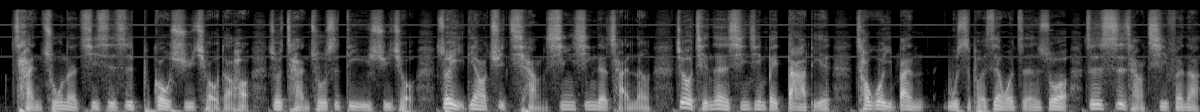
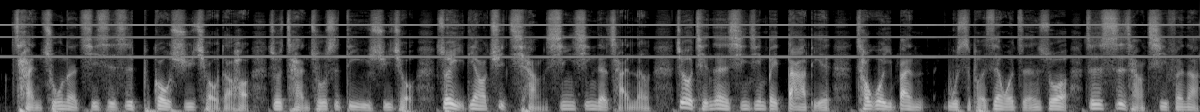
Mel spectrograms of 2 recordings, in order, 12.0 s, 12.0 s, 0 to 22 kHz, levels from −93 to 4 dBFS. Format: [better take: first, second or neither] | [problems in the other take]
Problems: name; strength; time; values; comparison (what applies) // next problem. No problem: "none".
first | high-pitched whine; loud; throughout; 8.5 kHz, 7 dB below the speech; faint in the first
